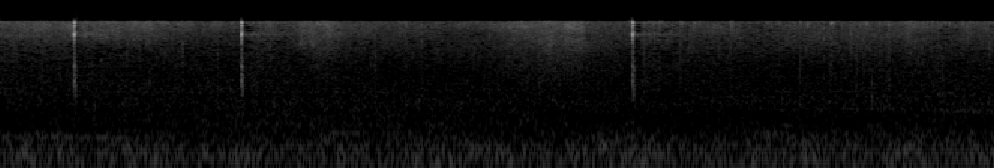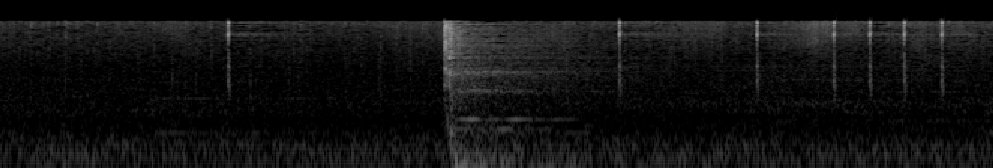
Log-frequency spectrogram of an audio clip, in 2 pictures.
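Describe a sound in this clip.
Short, soft menu clicks tick now and then.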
